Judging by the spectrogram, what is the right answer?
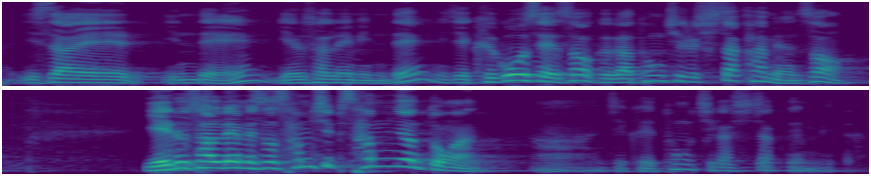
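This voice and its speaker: A male pastor delivers a Bible lecture sermon to his church congregation, pitched at an ordinary middle height for a man. He explains each point in a measured, steady way and points his listeners to the slides as he goes.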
